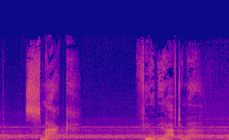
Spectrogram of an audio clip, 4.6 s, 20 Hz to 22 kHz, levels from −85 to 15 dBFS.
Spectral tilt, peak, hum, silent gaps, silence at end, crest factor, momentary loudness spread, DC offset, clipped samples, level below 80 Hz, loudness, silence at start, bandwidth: -3 dB/octave; -6 dBFS; none; none; 0 s; 20 dB; 15 LU; under 0.1%; under 0.1%; -54 dBFS; -25 LUFS; 0 s; 17 kHz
